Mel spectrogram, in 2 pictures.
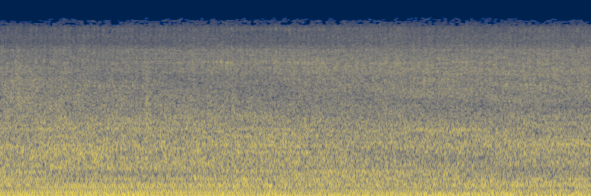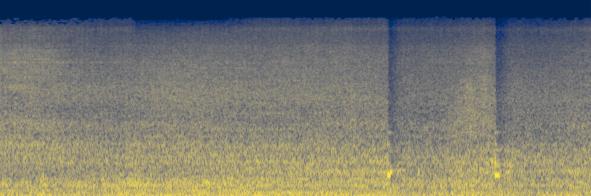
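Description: A high-pressure water jet hisses and sprays into a drain.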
